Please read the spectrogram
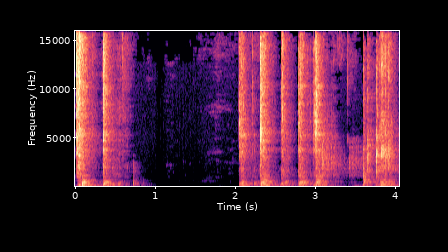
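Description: Plastic Lego pieces tapping and clattering against a wooden tabletop as they are handled. There are a few knocks, then about a second of dead silence, then a quicker run of about four knocks a second.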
